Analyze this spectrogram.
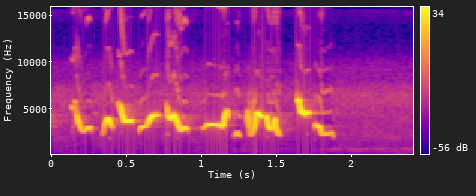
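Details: A brief, bright phrase from an Oriental white-eye, used as a training recording for quiet birds: a rapid chain of about a dozen high, slurred whistled notes delivered in under two seconds, then silence.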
